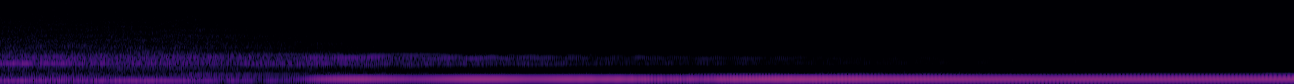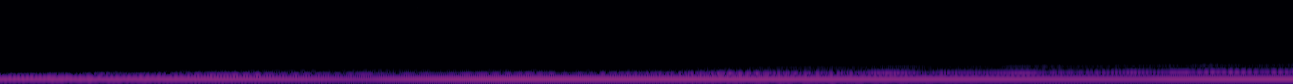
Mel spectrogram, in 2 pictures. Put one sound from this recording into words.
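A synthesizer drones with a steady low tone while deep notes slowly slide downward.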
